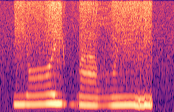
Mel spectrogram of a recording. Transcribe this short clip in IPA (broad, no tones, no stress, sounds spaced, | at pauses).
j ɔ j ɡʷ a ʁʷ ĩ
